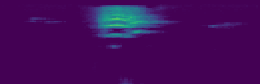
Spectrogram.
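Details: Female double-collared seedeater (Sporophila caerulescens) gives one short, harsh, buzzy high-pitched call note, about a third of a second, against a silent background.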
